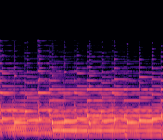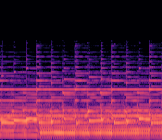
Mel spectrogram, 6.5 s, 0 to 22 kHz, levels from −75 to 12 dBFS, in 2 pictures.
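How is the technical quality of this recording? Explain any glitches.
The recording has one fault, and it runs through the whole clip: gain pumping. The swing is around 5 dB. Loud and soft passages sit closer together, so the sound feels squashed. The likely cause is input gain set far too high, with a fast limiter or compressor pulling the level down whenever a loud sound arrives. The call's microphone processing is also audible as a bandwidth limit, with nothing above 8 kHz.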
